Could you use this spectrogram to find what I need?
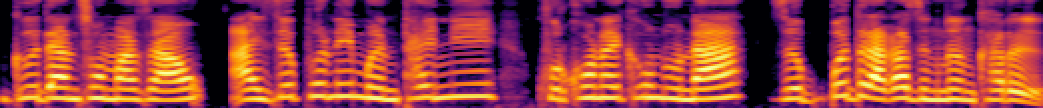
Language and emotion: Bodo, angry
